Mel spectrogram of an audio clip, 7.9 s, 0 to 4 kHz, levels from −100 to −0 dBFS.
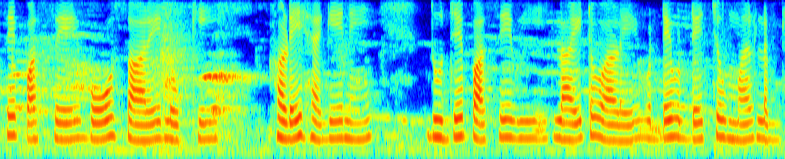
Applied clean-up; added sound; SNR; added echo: none; none; none; none.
